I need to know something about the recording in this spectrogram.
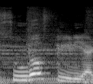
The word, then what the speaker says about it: pseudopodia: तो गाइस इसमें P silent है, इसको हम प्रोनाउंस करते हैं सूडोफीडिया, ठीक है गाइस।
